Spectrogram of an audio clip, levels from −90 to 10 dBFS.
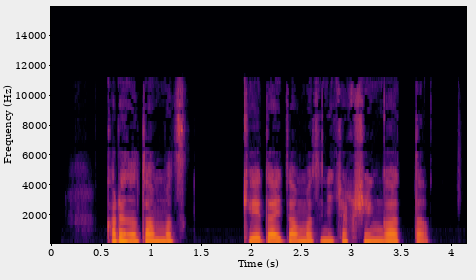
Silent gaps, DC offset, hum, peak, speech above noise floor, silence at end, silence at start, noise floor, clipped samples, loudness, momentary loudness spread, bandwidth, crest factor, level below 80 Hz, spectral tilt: none; under 0.1%; none; -8 dBFS; 19 dB; 0.4 s; 0.55 s; -43 dBFS; under 0.1%; -24 LUFS; 15 LU; 11.5 kHz; 18 dB; -76 dBFS; -5.5 dB/octave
